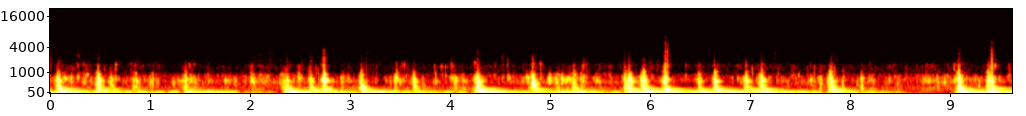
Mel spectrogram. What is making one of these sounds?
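Fish nudge against a hard shell underwater, making dull knocks and taps.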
